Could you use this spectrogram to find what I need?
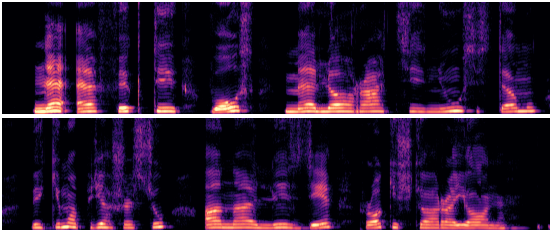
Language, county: Lithuanian, Vilnius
